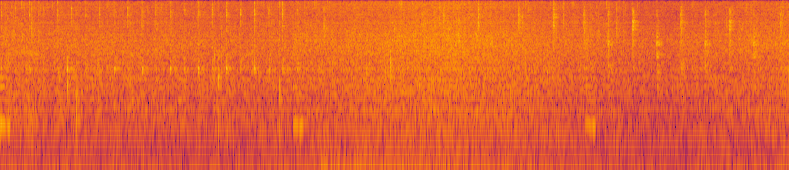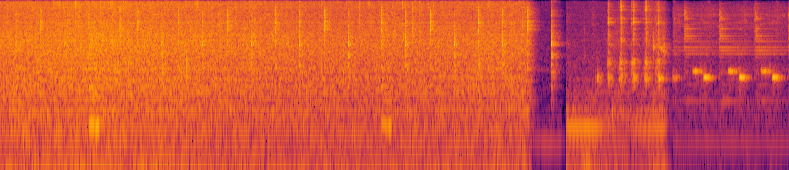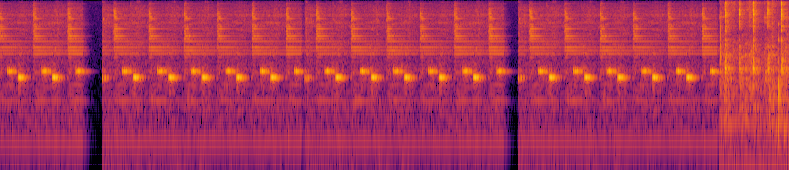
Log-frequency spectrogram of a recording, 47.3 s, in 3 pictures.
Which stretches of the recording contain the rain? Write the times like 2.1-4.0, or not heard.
0.0-26.4.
